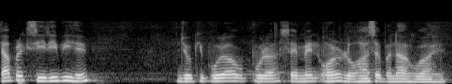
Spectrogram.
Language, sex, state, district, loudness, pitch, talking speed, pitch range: Hindi, male, Arunachal Pradesh, Lower Dibang Valley, -13 LUFS, 150 Hz, 240 wpm, 140-165 Hz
